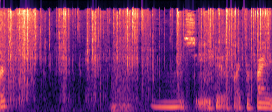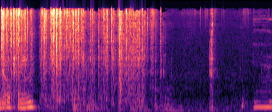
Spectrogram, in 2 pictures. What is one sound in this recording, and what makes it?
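A plastic bag crinkles and rustles as hands handle it close by.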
